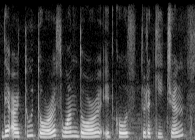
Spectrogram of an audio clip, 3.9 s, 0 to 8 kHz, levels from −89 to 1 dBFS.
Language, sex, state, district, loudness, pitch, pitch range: English, female, Nagaland, Dimapur, -18 LUFS, 220 Hz, 210-245 Hz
